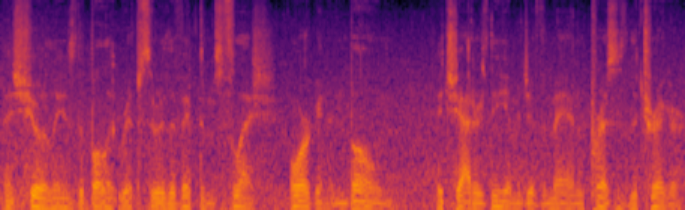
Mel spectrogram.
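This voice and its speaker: Extremely deep brooding noir detective. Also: male voice, little pitch movement, noisy background. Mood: brooding, fatalistic. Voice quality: very deep, low-voiced. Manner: grim, deliberate, fatalistic. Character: brooding, world-weary male noir detective narrating his downfall. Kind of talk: scripted noir narration. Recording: loud music behind the voice. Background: loud game soundtrack music.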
